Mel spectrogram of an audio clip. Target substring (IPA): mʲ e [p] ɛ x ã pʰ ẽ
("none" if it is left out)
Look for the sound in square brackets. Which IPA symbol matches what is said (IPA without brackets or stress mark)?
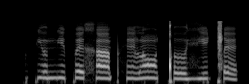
p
